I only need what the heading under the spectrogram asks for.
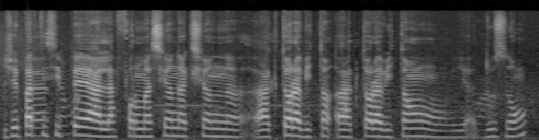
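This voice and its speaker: Middle-aged woman, Mexican Spanish accent, documentary interview, hesitant restarts, mid-pitched voice, faint background noise. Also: fairly even intonation, normal speed. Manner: thoughtful, hesitant, frequent restarts. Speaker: community outreach worker.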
